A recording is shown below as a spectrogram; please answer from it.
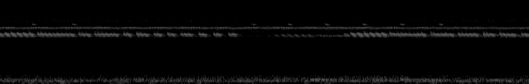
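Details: Autumn insects calling for sleep sounds, a dense high chorus of chirps with a steady ringing trill, several callers overlapping in pulsed bursts with faint low hum beneath.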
